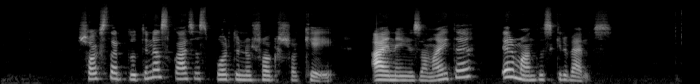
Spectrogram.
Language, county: Lithuanian, Kaunas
